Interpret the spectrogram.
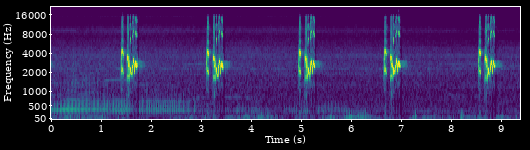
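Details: Sooty-headed bulbul lure call for wild bulbuls, one sharp note and a bubbly chatter repeated five times at fairly even intervals of about two seconds, with a low hum at the start.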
